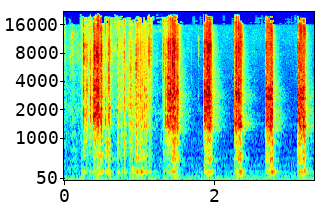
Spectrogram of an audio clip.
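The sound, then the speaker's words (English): A wicker shopping basket creaks and rubs as it is carried, first in a dense cluster of scratchy creaks, then about five evenly spaced creaks in a steady swinging rhythm. “A shopping basket carried by Laura.”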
